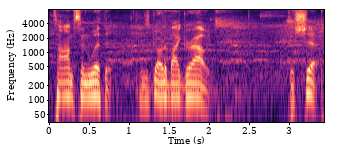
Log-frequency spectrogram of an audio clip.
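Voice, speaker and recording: The play-by-play announcer for this basketball game speaks in a lowish, fairly even, unhurried voice from a school gym. Behind him the crowd is loud and a basketball can be heard bouncing on the court.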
